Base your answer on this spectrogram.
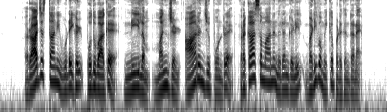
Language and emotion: Tamil, neutral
